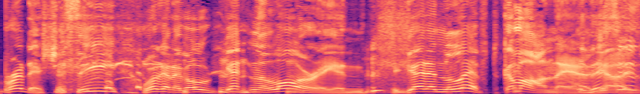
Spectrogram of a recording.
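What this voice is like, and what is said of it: Put-on British / mid-Atlantic accent. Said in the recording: “maybe like a 1940s accent and a British accent were close enough ... A 1940s American accent? ... a mid-Atlantic?”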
